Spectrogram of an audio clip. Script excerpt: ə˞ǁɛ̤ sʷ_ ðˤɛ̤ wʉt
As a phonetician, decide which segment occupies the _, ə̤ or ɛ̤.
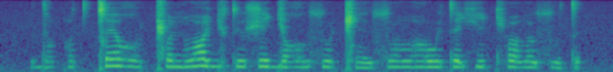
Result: ə̤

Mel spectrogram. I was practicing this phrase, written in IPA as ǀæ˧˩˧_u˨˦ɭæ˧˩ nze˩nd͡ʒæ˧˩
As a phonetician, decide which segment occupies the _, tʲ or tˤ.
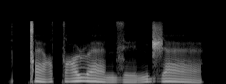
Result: tˤ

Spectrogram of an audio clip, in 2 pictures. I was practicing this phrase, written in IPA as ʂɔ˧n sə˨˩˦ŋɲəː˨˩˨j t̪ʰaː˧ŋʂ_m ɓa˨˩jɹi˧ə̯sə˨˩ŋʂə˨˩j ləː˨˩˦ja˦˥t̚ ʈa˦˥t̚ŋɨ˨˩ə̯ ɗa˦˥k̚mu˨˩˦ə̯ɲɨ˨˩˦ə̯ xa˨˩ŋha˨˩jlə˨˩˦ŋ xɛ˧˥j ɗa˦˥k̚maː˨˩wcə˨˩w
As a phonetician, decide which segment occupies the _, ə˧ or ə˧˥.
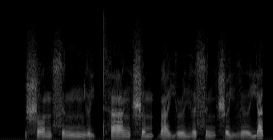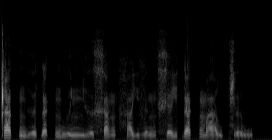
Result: ə˧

